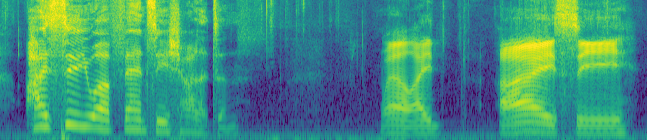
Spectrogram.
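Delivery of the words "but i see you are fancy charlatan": tentative, unsure put-on British accent, pitched up. Streamer reading a chat message aloud, attempting a British accent. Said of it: "I need to read this like with a British accent".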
